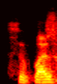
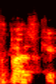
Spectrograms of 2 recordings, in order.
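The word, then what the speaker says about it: Sapolsky: איתן פייג' הוא פרוספקט של איבולב, של דייב אה, גפולסקי, אני תמיד שוכר איך מבטאים את השם שלו. סופלסקי. סופלסקי. גייב סופלסקי. בדיוק, גייב סופלסקי.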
